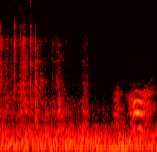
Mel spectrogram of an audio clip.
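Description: Light crinkling of a plastic bag and small clicks of a measuring spoon as baking soda is scooped out: a scatter of short, quiet ticks and rustles.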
